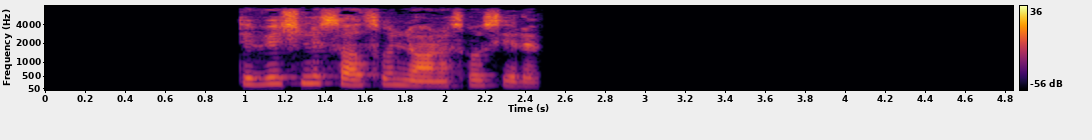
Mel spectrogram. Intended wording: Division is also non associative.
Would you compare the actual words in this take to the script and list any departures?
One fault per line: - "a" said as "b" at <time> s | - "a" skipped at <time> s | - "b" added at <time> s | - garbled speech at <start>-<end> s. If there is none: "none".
none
